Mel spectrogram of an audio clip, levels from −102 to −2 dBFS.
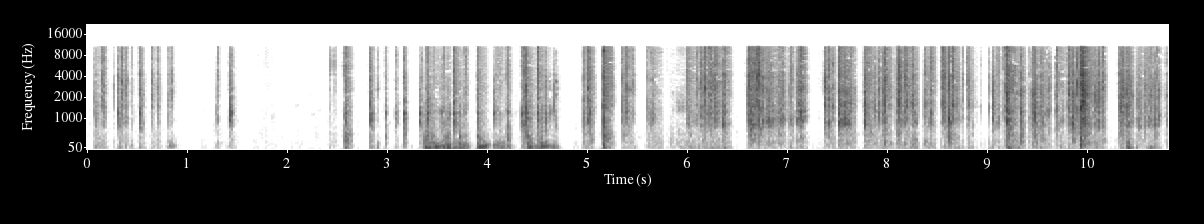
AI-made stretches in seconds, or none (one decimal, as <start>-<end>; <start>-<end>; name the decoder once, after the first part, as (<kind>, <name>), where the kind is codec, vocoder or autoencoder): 0.0-4.8 (vocoder, BigVGAN v2); 5.3-10.8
